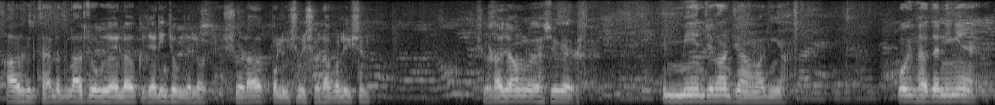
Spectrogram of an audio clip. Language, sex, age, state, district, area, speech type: Dogri, male, 18-30, Jammu and Kashmir, Udhampur, rural, spontaneous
